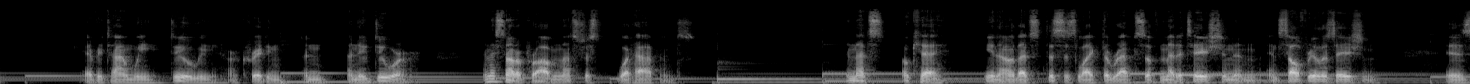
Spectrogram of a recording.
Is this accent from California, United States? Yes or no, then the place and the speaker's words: no; Northern Virginia, United States; I was growing up in Northern Virginia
